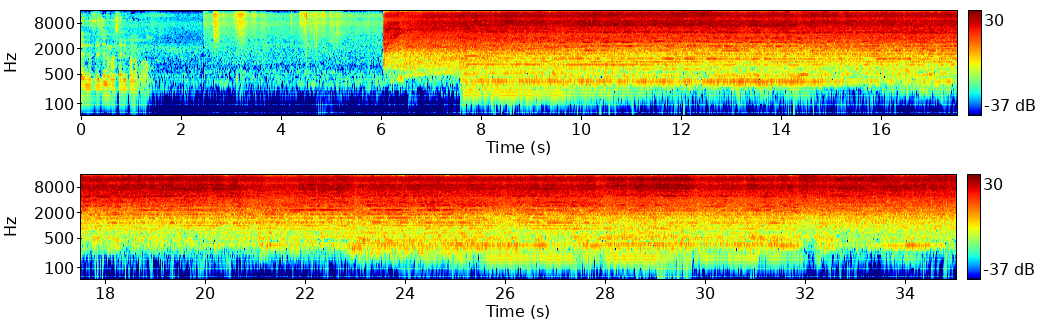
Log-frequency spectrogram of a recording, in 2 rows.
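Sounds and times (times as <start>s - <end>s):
angle grinder grinding steel: 6.1s - 35.0s.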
